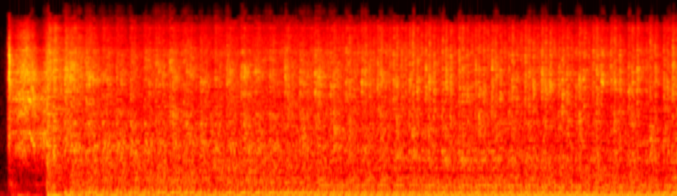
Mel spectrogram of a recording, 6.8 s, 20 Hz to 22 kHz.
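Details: 2007 Harley-Davidson Road King Custom, in neutral after a winter on a battery tender; a no-start was fixed by replacing the alarm key fob battery: starter whirs briefly, the twin catches at once and settles into a steady, even idle, no knocks.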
